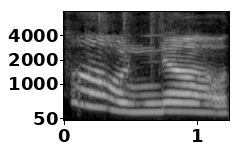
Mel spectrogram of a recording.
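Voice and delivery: ordinary delivery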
